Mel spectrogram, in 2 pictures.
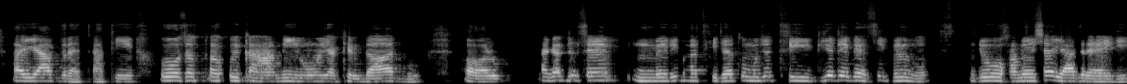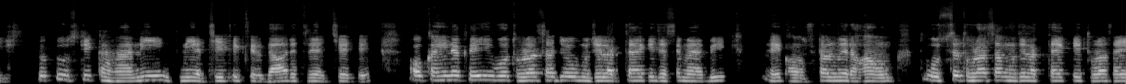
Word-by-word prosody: अ, 165 - +5
याद 155 -1 +3
रह 130 -3 0
जाती 125 +2 -6
हैं। 135 - -3 0.3
वो 180 0 +3
हो 180 - +3
सकता 180 0 -1
है - - +2
कोई 170 -1 +1
कहानी 145 +1 +2
हो 145 0 -3
या 140 -1 +2
किरदार 140 0 +1
हो 135 +2 -10 0.5
और 135 0 +2 0.4
अगर 185 +1 +3
जैसे 190 -1 -1 0.6
मेरी 165 +2 +1
बात 170 -1 -5
की 160 - -2
जाए, 160 +1 +2
तो 165 +4 -9
मुझे 175 +2 -2
थ्री 175 - -1
इडियट 170 +6 -1
एक 190 -2 +2
ऐसी 180 +2 -1
फ़िल्म 170 -4 -1
है, 135 - -6 0.5
जो 170 0 +3
हमेशा 160 +5 +2
याद 150 -2 +4
रहेगी 130 0 +1 0.2
क्योंकि 200 +3 -7
उसकी 220 0 -3
कहानी 160 +2 +1 0.2
इतनी 170 0 -1
अच्छी 165 +1 -1
थी, 165 +1 -3
किरदार 150 0 +1
इतने 160 -1 -1
अच्छे 150 +2 -2
थे। 140 - -3 0.4
और 200 - +3
कहीं 195 +1 +2
न 205 - +6
कहीं 205 0 +4
वो 195 - +3
थोड़ा-सा 180 +1 +2
जो 185 -1 +1
मुझे 170 -1 +1
लगता 165 0 +2
है 175 - +2
कि 180 +1 -1
जैसे 165 +3 -3
मैं 160 -2 +2
भी 170 +2 0 0.5
एक 165 - -3
हॉस्टल 150 +4 -1
में 175 - +4
रहा 155 0 +1
हूँ, 155 0 0 0.3
तो 210 -7 -1
उससे 190 +4 +1
थोड़ा-सा 180 +1 +2
मुझे 175 -1 0
लगता 170 0 0
है 170 - +5
कि 170 -1 +1
थोड़ा-सा 160 0 +2
165 Hz, 190 wpm, -23 LUFS, 150-180 Hz, 0.6 s, न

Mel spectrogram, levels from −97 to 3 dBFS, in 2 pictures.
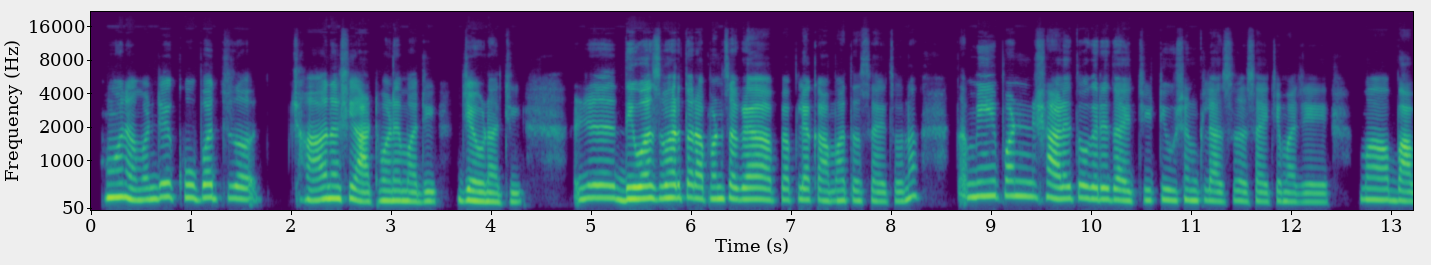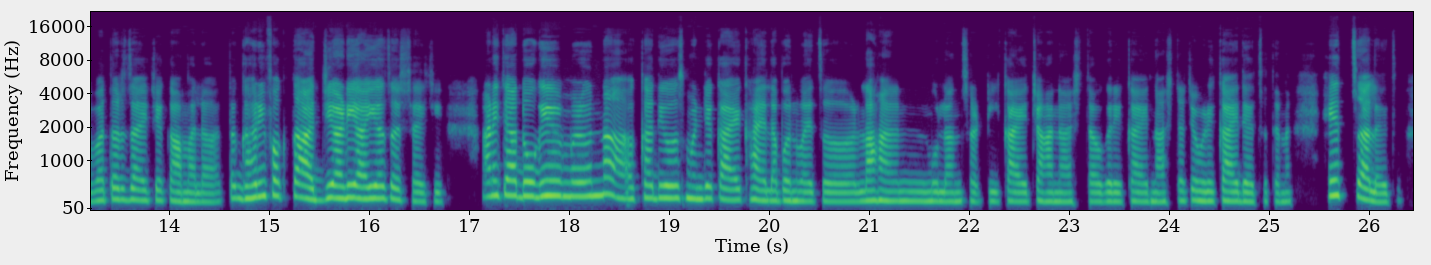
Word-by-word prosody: हो 265 +1 +7
ना, 245 -5 +4
म्हणजे 230 +6 +1
खूपच 255 -1 0
अ, 230 -2 0 0.4
छान 220 +3 +3
अशी 240 0 +3
आठवण 195 0 +3
आहे 200 - +2
माझी 185 0 -1 0.3
जेवणाची. 180 -4 +2 0.6
अ, - - -9 0.5
दिवसभर 245 +2 +7
तर 255 -2 +2
आपण 235 0 +2
सगळ्या 225 -2 +3
आपापल्या 215 +1 -2
कामात 200 0 -3
असायचो 185 -1 -6
ना. 235 +8 -2 0.4
तर - - -6
मी 285 +2 +2
पण 295 -1 0
शाळेत 240 -2 +3
वगैरे 230 -2 +2
जायची, 205 -1 -2
ट्यूशन 205 -1 -2
क्लास 190 -3 -5
असायचे 185 -1 -6
माझे. 175 -1 -6 0.3
मग 215 -2 -1
बाबा 195 0 +2
तर 225 -1 -1
जायचे 205 -1 -3
कामाला, 175 -2 -3
तर 245 - -3 0.2
घरी 265 +3 +3
फक्त 290 -2 -1
आजी 240 -2 +4
आणि 250 +1 +6
आईच 245 0 +2
असायची. 185 -5 -6 0.4
आणि 285 +2 +2
त्या 305 -1 +4
दोघी 285 +1 +4
मिळून 285 +1 +1
ना 325 +1 +4 0.2
अख्खा 230 +2 -3
दिवस 250 0 0
म्हणजे 240 0 0
काय 215 -2 +1
खायला 200 -3 -2
बनवायचं, 185 -2 -4
लहान 195 -1 0 0.2
मुलांसाठी 185 0 -6
काय, 185 -2 -1
चहा 180 -2 -1
नाश्ता 180 0 -7
वगैरे, 180 0 -4
काय 180 -2 -5
नाश्त्याच्या 185 +3 -6
वेळी 190 -1 -1
काय 190 -2 0
द्यायचं 185 0 -5
त्यांना, 180 0 -9 0.4
हेच 305 0 +4
चालायचं. 190 -7 0
205 Hz, 150 wpm, -22 LUFS, 185-245 Hz, 0.6 s, हो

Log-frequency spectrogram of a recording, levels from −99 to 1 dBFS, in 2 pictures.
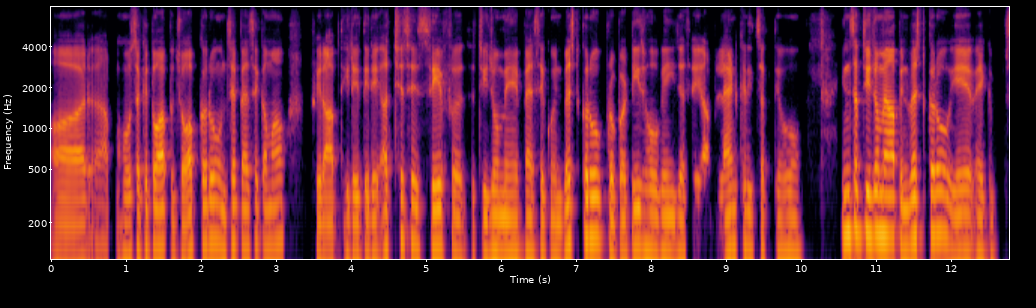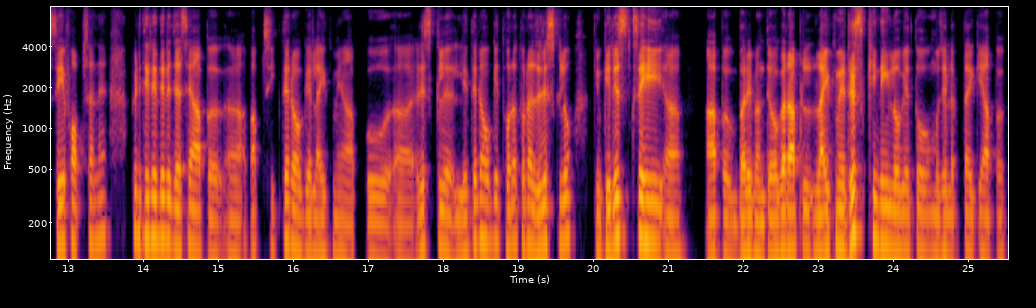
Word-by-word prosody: और 100 0 -1
अ, - - -7 0.2
हो 100 0 -3
सके 125 +5 -3
तो 125 0 +1
आप 125 -3 +3
जॉब 100 +3 -1
करो, 140 +1 0
उनसे 125 +2 -2
पैसे 125 +3 -3
कमाओ, 130 +3 -5 0.4
फिर 100 0 -2
आप 100 0 0
धीरे-धीरे 105 0 -3
अच्छे 145 - -6
से 140 -1 -2
सेफ़ 125 -1 0 0.4
चीजों 115 0 -2
में 110 -1 -2
पैसे 110 -1 -2
को 105 0 -8
इन्वेस्ट 130 +7 -1
करो, 150 0 +4
प्रॉपर्टीज 110 +4 -1
हो 115 -1 -3
गई 110 0 -3
जैसे 105 -1 -6
आप 100 - -6
लैंड 115 +4 0
खरीद 120 -3 -5
सकते 115 0 -8
हो। 110 0 -6 0.6
इन 165 +1 +2
सब 180 +1 +3
चीजों 170 0 +5
में 160 -1 +6
आप 155 -2 +5
इन्वेस्ट 150 +5 +1
करो 165 -1 +1
ये 115 0 +1
अ, - - -14
एक 105 +1 -4 0.2
सेफ 135 +1 +2
ऑप्शन 140 +1 -2
है। 155 +1 -6 0.3
फिर 170 -1 0
धीरे-धीरे 150 -1 +4
जैसे 130 0 +1
आप 120 -3 +2
अ, 105 -1 -6
आप 120 0 -8
सीखते 125 +4 -2
रहोगे 115 -3 0
लाइफ 105 -1 -3
में 105 - -7
आपको 100 +1 -7 0.2
अ, 95 0 -7
रिस्क 130 +1 -5
ल 115 -3 0
लेते 110 +6 -2
रहोगे, 145 -1 -1
थोड़ा-थोड़ा 135 +1 0
रिस्क 135 +3 +2
लो 150 +2 0 0.3
क्योंकि 120 +2 +1
रिस्क 155 0 +3
से 155 -2 +10
ही 140 -2 +4
अ, 110 -1 -2 0.4
आप 110 +1 +2 0.2
बड़े 110 +1 +4
बनते 105 0 -2
हो। 110 - +2
अगर 120 +1 +7
आप 120 0 +9
लाइफ 115 0 +4
में 125 -1 +5
रिस्क 160 +4 +7
ही 150 - +3
नहीं 135 -2 +3
लोगे 120 -1 +1
तो 115 -2 -3
मुझे 115 0 -3
लगता 115 +1 -5
है 110 - -1
कि 120 - -7
आप 110 0 -16
120 Hz, 205 wpm, -22 LUFS, 110-140 Hz, 0.6 s, से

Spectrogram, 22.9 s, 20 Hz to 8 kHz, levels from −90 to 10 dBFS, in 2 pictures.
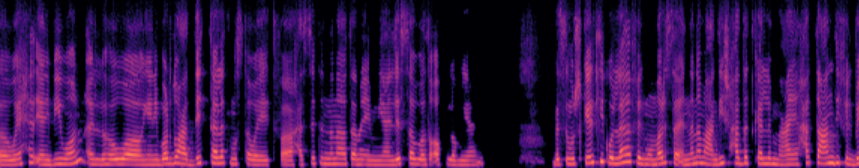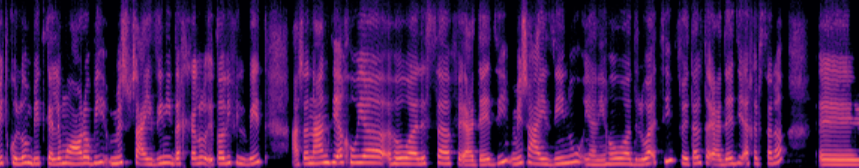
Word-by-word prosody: واح 250 +7 -3
يعني 225 -8 -2
B1 245 +5 -1 0.2
اللي 230 -1 -2
هو 230 -1 +3
يعني 220 0 -4
برضه 255 +4 +2
عدّيت 260 +4 -1
3 280 -1 +1
مستويات، 220 -4 -4
فحسّيت 215 +5 -4
إن 255 -1 -3
أنا 250 -1 -1
تمام 225 -4 -3
يعني 205 0 -5
لسه 250 +1 0
باتأقلم 225 -2 -3
يعني. 205 +7 -8 0.9
بس 235 +1 -4
مشكلتي 280 +7 +1
كُلّها 285 +2 +3
في 345 -5 -2
المُمارسة، 250 +3 0
إن 225 - -3
أنا 280 +3 -1
ما 270 -3 -1
عنديش 240 +6 -2
حد 275 0 -2
أتكلّم 260 -2 -1
معاه، 230 +1 -4
حتى 290 +3 -3
عندي 280 +2 +2
في 280 -2 -4
البيت 260 +4 -2
كُلّهم 275 +2 +2
بيتكلّموا 260 +1 +1
عربي 275 +4 +3
مش 305 +4 0
عايزين 240 +4 +1
يدخّلوا 260 0 0
الإيطالي 265 +4 +2
في 300 -1 -6
البيت، 260 +8 -2 0.4
عشان 265 +1 0
عندي 300 +2 +4
أخويا 300 -4 +2
هو 265 +1 +5
لسه 270 0 +1
في 265 - -3
إعدادي 220 +7 0
مش 300 +5 0
عايزينه، 265 +5 0
يعني 220 0 -4
هو 255 +1 +2
دلوقتي 245 - 0
في 260 -7 +1
تالتة 285 +3 -1
إعدادي 245 +4 0
آخر 265 0 -2
سَنة 265 +5 -2 0.5
آآ، 220 -1 +3
255 Hz, 160 wpm, -23 LUFS, 230-280 Hz, 0.9 s, هو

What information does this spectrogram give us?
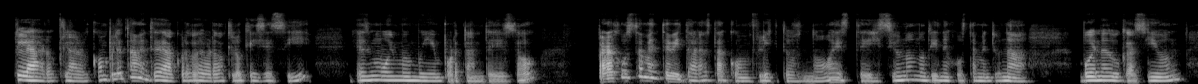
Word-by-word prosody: Claro, 175 -6 +5
claro, 160 -3 -2
completamente 205 -3 -1
de 180 - +4
acuerdo, 165 +1 +1
de 175 - +2
verdad, 160 +1 -1
lo 90 - 0
que 170 - -5
dices 165 +1 -3
sí. 185 +4 -5 0.4
Es 190 0 +2
muy, 195 -1 +2
muy, 190 -1 +4
muy 175 -2 +3
importante 75 - -3
eso, 75 0 -2 0.6
para 145 +3 +6
justamente 320 - 0
evitar 170 +8 0
hasta 185 0 -3
conflictos, 155 -1 -4
¿no? 75 +3 -3
este, 180 - -4
y 150 - -4
si 175 +5 -3
uno 205 +2 +1
no 190 -2 0
tiene 180 -1 +1
justamente 170 -1 -4
una 155 -4 +1 0.5
buena 185 +1 +6
educación 175 +3 +1
170 Hz, 165 wpm, -24 LUFS, 155-190 Hz, 0.6 s, para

